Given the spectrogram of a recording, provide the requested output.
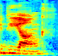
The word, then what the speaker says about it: De Jong: It's actually De Jong. But okay. De Jong. Thank you. Sorry. – Not De Jong. Not De Jong. – De Jong. – De Jong. – De Jong. – J is silent.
